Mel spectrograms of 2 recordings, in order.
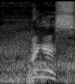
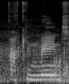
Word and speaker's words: Mingus: Mingus. It's Mingus. It's not Menes. It's Mingus. Mingus. Telling you. That's how you say it. It's Mingus. It's not Manges.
